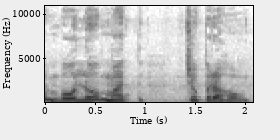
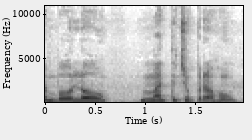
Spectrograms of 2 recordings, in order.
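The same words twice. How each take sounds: First: बोलो मत joined, a break, then चुप रहो; pause after मत. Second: बोलो drawn out, a break, मत चुप रहो together; pause after बोलो. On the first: Teacher reads the third example to students, pausing after बोलो मत. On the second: Teacher reads the changed sentence to students, pausing after बोलो. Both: Shown as a demonstration. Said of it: "विराम का स्थान बदलने".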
